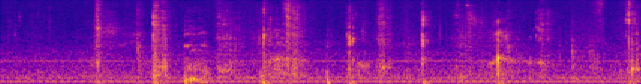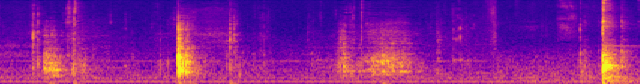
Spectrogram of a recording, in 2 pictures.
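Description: Close-up crunching and chewing of dry bar snacks: irregular crisp crunches with short pauses between bites. Near the end, a single sharp crack as the cap is levered off a beer bottle.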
